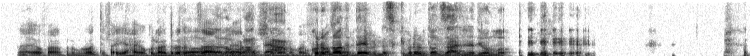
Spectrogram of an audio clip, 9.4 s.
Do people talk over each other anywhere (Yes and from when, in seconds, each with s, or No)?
Yes, from 2.2 s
